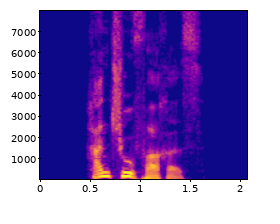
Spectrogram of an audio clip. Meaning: genitive singular of Handschuhfach
- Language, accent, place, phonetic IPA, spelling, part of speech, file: German, Germany, Berlin, [ˈhantʃuːˌfaxs], Handschuhfachs, noun, De-Handschuhfachs.ogg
